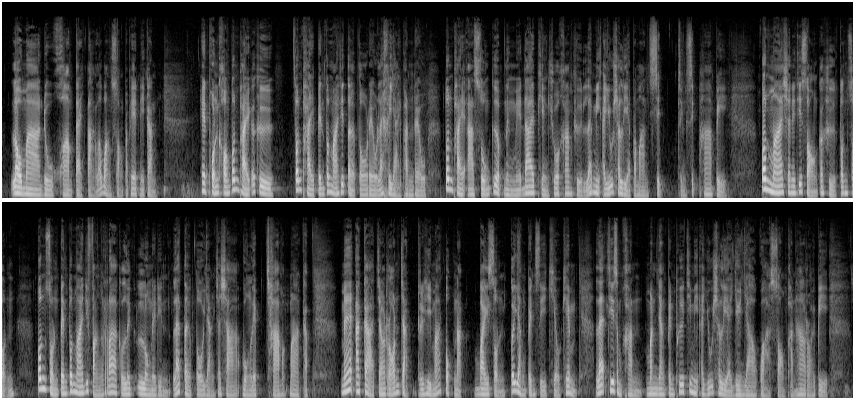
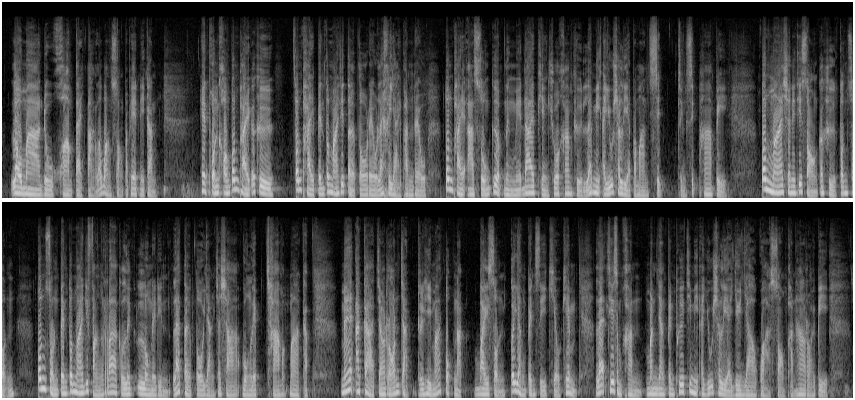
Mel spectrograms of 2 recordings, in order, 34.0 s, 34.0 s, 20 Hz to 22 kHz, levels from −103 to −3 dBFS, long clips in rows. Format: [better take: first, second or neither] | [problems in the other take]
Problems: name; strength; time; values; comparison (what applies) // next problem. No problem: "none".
first | distortion; slight; 10 dB below the speech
